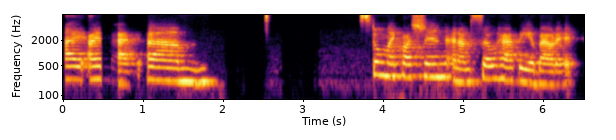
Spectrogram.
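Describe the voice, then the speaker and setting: A woman with a fairly high voice moderates from afar, her sound hollow and echoing as if from inside a tunnel. She takes her time with each phrase and keeps a light, self-deprecating tone. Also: slow pace, fairly bright tone. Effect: sounds like she's in an echoing tunnel. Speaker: event moderator. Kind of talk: casual chat over a remote connection.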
